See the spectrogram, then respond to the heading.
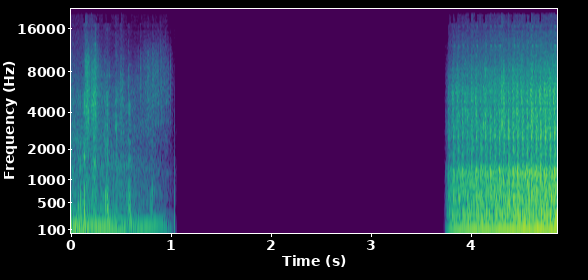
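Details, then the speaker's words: Volvo Penta KAD32 marine diesel with DP290 outdrive, which runs warm at full throttle (pump timing suspected retarded): after a short silence, settles into a steady, even low idle with no knocks or misses; running normally. "yeah that's an unusual sound sounds like an engine running looks right to me"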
